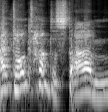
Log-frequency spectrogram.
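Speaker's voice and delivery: put-on German accent. Playing a character: put-on German accent. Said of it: "that's my German accent".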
